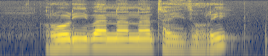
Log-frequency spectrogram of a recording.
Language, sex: Venda, male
